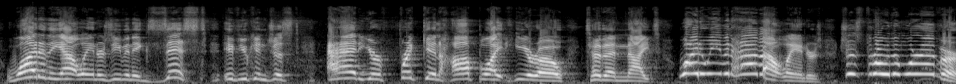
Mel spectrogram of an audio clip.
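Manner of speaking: high, loud, angry shouting. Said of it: "do I sound angry about that?".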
